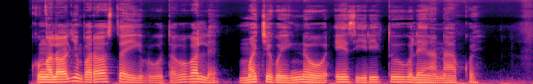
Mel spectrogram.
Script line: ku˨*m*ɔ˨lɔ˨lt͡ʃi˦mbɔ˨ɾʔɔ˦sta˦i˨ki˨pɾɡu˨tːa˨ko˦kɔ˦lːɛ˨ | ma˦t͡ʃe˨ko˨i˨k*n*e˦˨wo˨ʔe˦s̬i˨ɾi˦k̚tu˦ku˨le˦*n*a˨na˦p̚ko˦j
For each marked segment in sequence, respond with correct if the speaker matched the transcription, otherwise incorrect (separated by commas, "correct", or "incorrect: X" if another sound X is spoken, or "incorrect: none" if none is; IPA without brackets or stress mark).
incorrect: ŋ, correct, correct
